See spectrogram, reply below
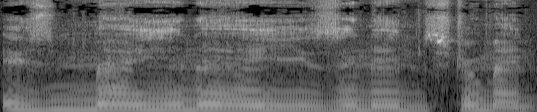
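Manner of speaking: dim-sounding, dopey cartoon character voice. Quoting a cartoon line after being told to say it like that; Patrick Star voice. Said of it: "You gotta say it like that as well".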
